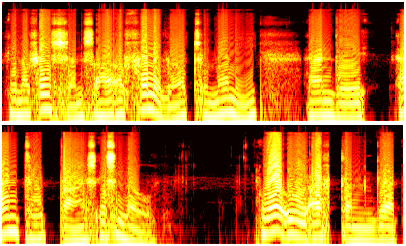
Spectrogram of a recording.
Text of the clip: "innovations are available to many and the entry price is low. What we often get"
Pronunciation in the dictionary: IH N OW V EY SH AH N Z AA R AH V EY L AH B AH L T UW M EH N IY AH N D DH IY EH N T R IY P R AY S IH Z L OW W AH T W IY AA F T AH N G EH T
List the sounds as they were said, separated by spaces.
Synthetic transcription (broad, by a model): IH N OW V EY SH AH N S AA R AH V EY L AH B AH L T UW M EH N IY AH N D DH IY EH N T IY P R AY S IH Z L OW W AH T W IY AA F T AH N G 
